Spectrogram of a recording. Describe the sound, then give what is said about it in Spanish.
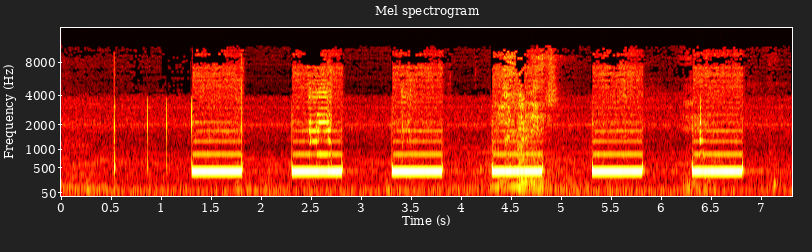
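Telephone busy tone after a call to a radio booth drops: six steady, evenly spaced beeps of the same pitch, a seventh just starting, preceded by a few faint clicks, with no talk. “bueno, se, se cortó la llamada, vamos a ver si ahorita la podemos recuperar.”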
